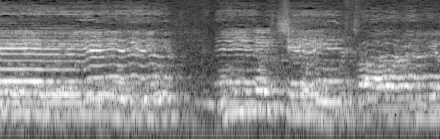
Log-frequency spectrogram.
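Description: Unaccompanied singing: long held notes with a short break about two seconds in.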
